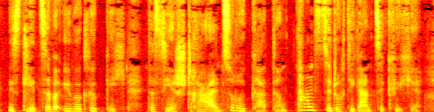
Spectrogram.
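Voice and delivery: ordinary delivery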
